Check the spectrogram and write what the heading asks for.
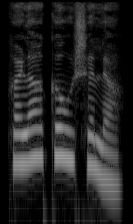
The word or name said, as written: ಕಳಾಕೌಶಲ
